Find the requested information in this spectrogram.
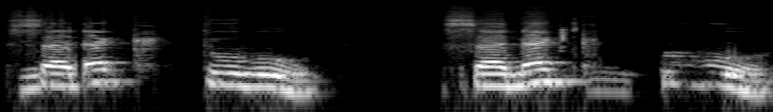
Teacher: Jadi kita tekankan kaf dan kita bunyikan hamas ataupun bunyikan angin.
